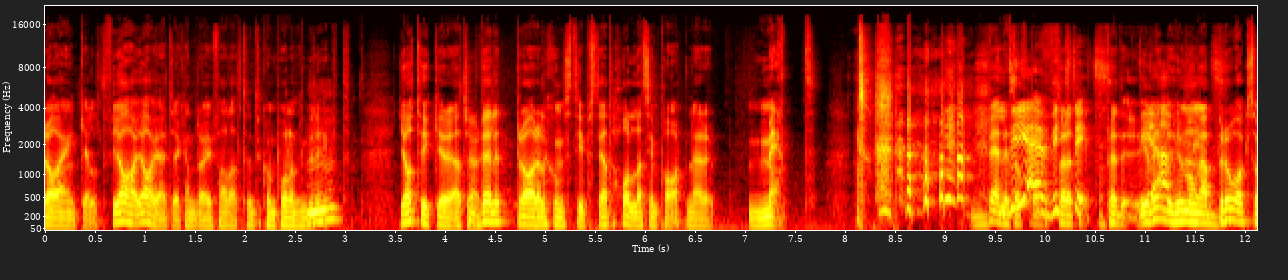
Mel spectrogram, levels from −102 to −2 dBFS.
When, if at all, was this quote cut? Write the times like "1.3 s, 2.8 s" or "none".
none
